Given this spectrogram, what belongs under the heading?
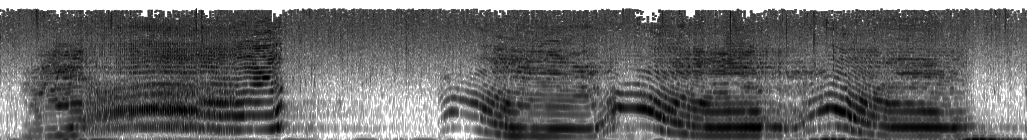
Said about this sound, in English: With humpback whale song, it's only the males that are singing, and the song functions in something to do with sexual selection, whether they're displaying to attract a female or to tell rival males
